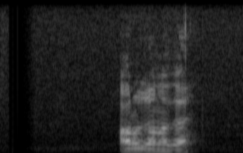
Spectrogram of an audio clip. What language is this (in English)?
Bangla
